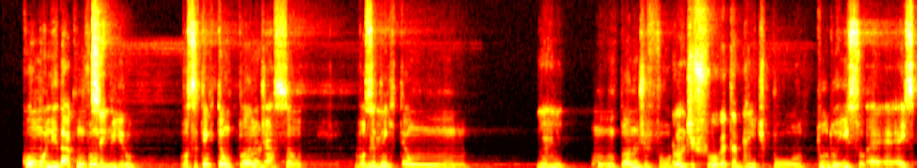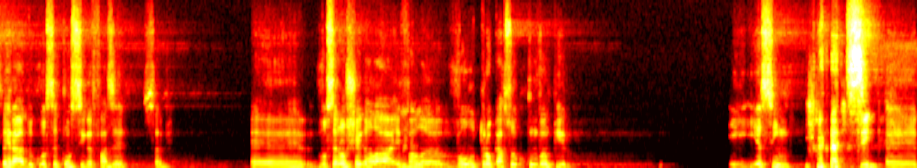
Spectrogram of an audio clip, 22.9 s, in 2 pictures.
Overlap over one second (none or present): none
